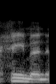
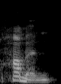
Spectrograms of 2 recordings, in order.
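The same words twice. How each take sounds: First: The name is said the usual American way. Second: The name is said in a non-American way.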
